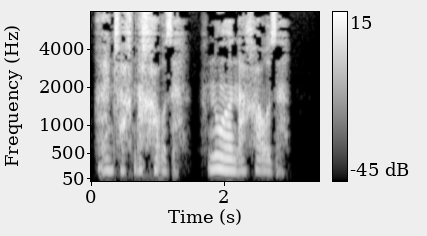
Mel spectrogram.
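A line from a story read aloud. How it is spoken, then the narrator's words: Dull murmur between coughing fits. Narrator (German): murmelte ich immer wieder dumpf zwischen bösen Hustenanfällen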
